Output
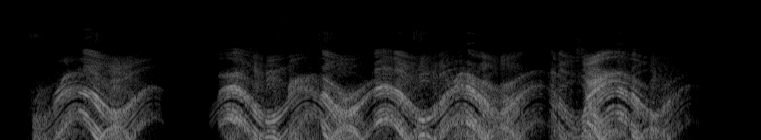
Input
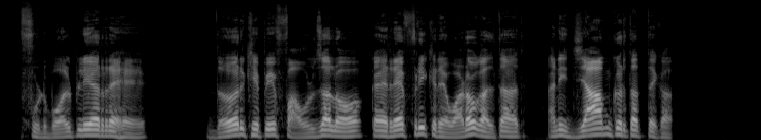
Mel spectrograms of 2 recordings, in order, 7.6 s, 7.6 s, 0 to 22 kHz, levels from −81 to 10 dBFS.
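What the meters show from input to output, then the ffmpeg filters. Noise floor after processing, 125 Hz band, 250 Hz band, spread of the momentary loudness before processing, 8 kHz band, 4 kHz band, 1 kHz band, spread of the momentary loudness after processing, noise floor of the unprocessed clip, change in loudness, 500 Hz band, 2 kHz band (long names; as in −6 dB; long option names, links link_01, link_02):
below −85 dBFS, −2.0 dB, −7.0 dB, 14 LU, −17.0 dB, −14.5 dB, −6.0 dB, 14 LU, below −85 dBFS, −7.5 dB, −11.5 dB, −1.0 dB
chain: -af "highshelf=frequency=2500:gain=-11.5,flanger=delay=16:depth=7.8:speed=1.1,aecho=1:1:50|107.5|173.6|249.7|337.1:0.631|0.398|0.251|0.158|0.1,aeval=exprs='sgn(val(0))*max(abs(val(0))-0.00119,0)':channel_layout=same,aeval=exprs='val(0)*sin(2*PI*680*n/s+680*0.7/1.3*sin(2*PI*1.3*n/s))':channel_layout=same,volume=-2.5dB"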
